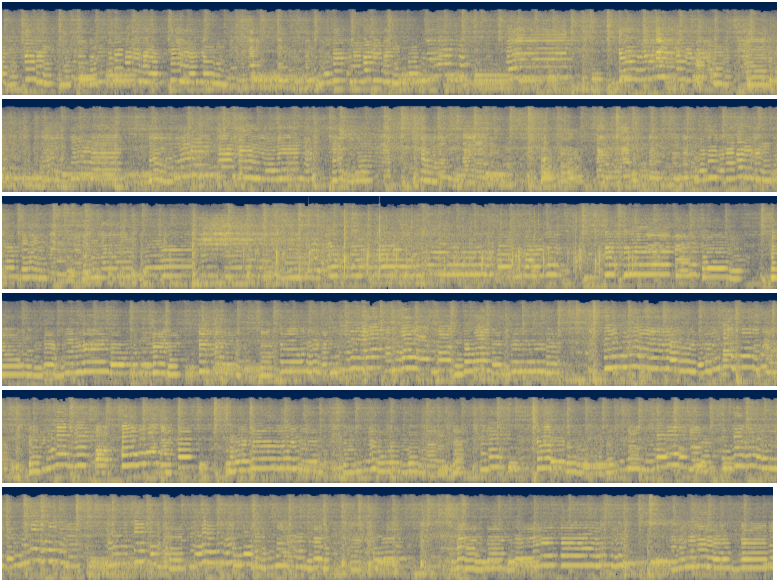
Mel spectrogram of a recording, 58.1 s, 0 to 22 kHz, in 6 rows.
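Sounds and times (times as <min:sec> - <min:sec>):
drum kit: 0:00.0 - 0:58.0
piano: 0:00.0 - 0:58.0
saxophone solo: 0:00.0 - 0:58.0
upright bass: 0:00.0 - 0:58.0.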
